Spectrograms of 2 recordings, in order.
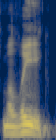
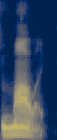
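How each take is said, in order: First: The name is said with an Americanized pronunciation. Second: The name is said with a German-style pronunciation. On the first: This is how Americans tend to say it. "I guess we want to Americanize it. It's Malik" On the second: This is how the player himself says it. "he pronounced it for us Malik"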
